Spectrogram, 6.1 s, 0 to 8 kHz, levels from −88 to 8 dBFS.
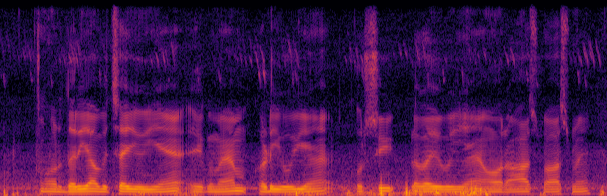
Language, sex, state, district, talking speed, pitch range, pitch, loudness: Hindi, male, Rajasthan, Bikaner, 185 wpm, 95-105 Hz, 100 Hz, -20 LUFS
